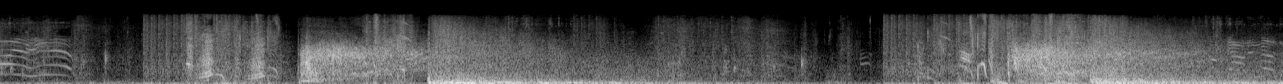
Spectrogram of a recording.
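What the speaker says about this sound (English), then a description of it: "I'm under some fire here!" Dense bursts of rifle and machine-gun fire mixed with booming explosions in the World War II shooter game Brothers in Arms: Earned in Blood, loud and continuous, with a voice shouting over the battle.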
